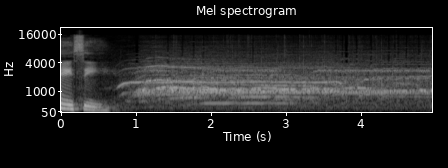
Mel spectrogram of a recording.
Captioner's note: cheering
